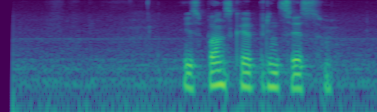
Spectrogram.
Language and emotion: Russian, neutral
